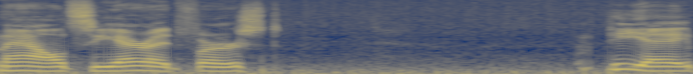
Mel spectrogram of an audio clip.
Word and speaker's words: Pie: PA, pronounced PA, is spelled like pie, P-I-E. If he was a pitcher, his ERA would be 3.16, which is pi.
